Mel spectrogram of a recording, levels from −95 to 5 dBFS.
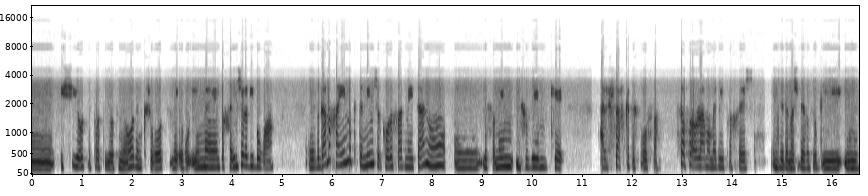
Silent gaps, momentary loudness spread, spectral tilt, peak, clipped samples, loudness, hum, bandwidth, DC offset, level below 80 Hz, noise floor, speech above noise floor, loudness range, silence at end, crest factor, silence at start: none; 7 LU; -8 dB/octave; -2 dBFS; under 0.1%; -16 LUFS; none; 5 kHz; under 0.1%; -68 dBFS; -45 dBFS; 29 dB; 3 LU; 0 s; 14 dB; 0 s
